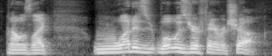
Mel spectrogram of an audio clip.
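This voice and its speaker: A man's voice: medium pitch, a little fast. A man in his thirties chatting casually as a podcast guest, loose and profane, often breaking off and restarting. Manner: loose, profane, self-interrupting.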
